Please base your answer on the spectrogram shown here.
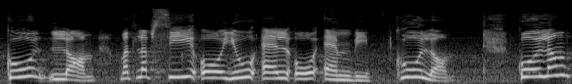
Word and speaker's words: Coulomb: इसको कूलम्ब, कोलम्ब ऐसे बुलाते हैं इसका, जबकि नाम है कूलम्ब। क्या नाम है? कूलम्ब, मतलब COULOMB, कूलम्ब।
